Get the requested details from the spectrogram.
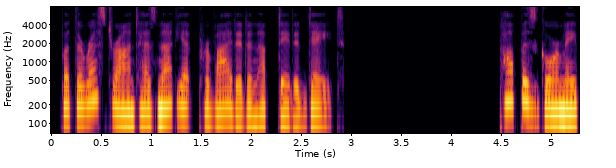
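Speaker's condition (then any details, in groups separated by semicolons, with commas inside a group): No condition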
